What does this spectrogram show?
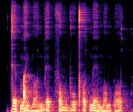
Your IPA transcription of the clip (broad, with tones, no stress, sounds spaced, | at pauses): k eː˧˥ p̚ m a˩ j m ɤː˩˧ n b eː˧˥ k̚ f o˧ m b uː˧˥ pʰ o˧ t̚ m eː˧˩ m oː˧˩ ŋ p oː˧˥ t̚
